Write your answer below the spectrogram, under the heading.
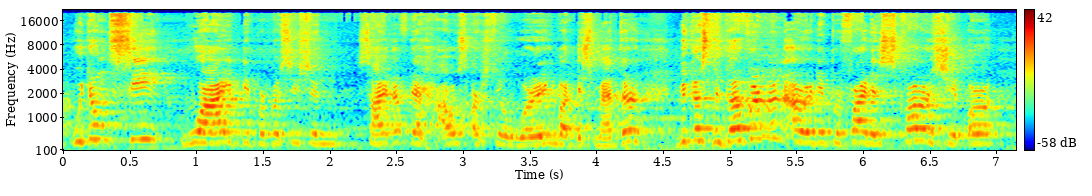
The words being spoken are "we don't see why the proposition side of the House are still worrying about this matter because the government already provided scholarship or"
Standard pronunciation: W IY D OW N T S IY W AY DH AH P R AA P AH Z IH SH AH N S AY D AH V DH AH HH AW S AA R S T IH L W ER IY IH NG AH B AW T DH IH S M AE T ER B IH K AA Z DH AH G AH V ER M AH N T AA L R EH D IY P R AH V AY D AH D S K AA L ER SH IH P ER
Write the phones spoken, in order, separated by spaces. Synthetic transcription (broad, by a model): W IY D OW N T S IY W AY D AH P R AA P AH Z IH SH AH N S AY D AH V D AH HH AW S AA R S T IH L W ER IY IH NG AH B AW T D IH S M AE T ER B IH K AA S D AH G AH V ER M AH N T AA L R EH D IY P R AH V AY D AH S K AA L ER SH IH P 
